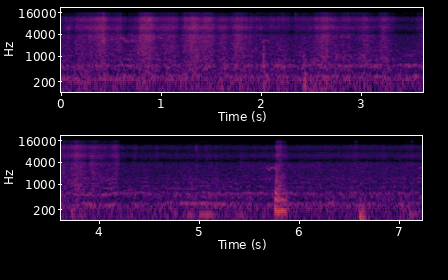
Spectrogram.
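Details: Asian honey bees swarming at a wild nest in bushes during a honey harvest. A constant hum sits beneath rustling and repeated handling noises, with one loud knock near the end.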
